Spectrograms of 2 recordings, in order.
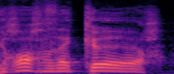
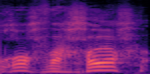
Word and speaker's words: Rohrwacher: Alors, je demandais tout à l'heure à Carlo parce que c'est Rohrwacker en italien ou Rohrwacher en allemand, puisque ses parents sont allemands et qu'elle est italienne. Donc vous prononcerez comme vous le souhaitez, à l'italienne ou à l'allemande.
